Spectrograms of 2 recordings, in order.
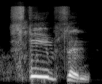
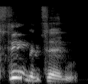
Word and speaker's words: Steveson: like that Chad Gables steveson not Stevenson there's no way no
